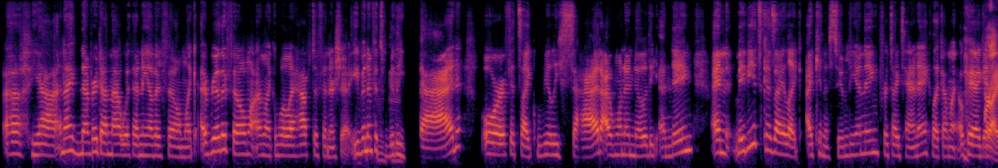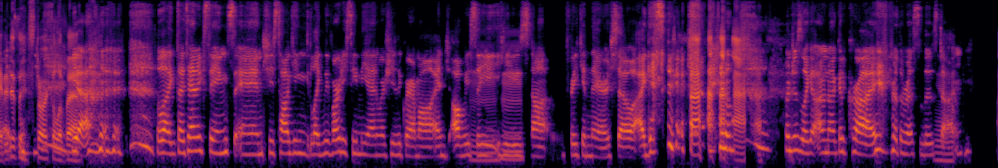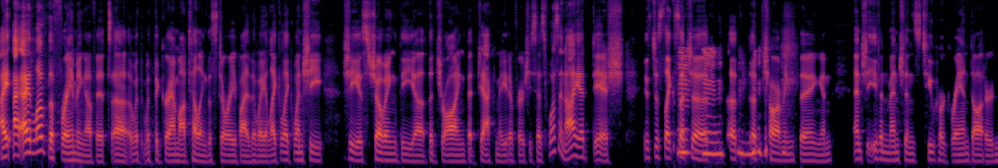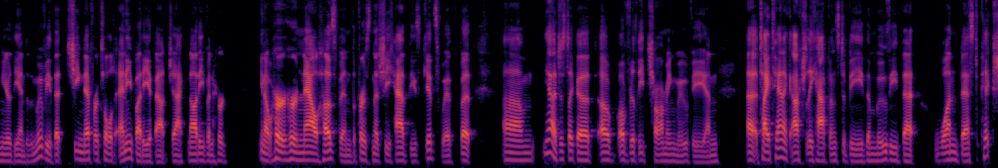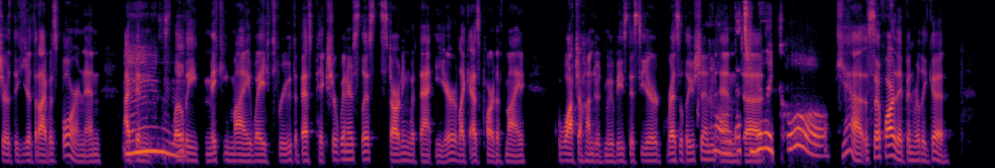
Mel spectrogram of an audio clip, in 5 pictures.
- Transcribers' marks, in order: stressed: "bad"; laughing while speaking: "Right, it is a historical event"; laughing while speaking: "yeah"; laugh; laugh; laughing while speaking: "guess I don't"; chuckle; laughing while speaking: "mhm"; drawn out: "Mm"; tapping
- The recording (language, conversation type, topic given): English, unstructured, Which animated films have surprised you with their depth and humor?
